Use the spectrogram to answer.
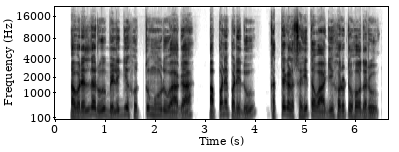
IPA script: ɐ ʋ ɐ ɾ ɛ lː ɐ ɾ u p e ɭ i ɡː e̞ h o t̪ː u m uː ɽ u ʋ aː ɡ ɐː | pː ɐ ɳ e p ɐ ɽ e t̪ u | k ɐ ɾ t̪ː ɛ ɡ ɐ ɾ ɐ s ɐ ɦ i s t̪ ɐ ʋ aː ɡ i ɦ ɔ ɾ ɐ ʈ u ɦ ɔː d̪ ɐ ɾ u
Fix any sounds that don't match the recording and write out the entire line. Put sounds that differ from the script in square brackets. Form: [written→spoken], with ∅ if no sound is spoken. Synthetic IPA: ɐ ʋ ɐ ɾ ɛ lː ɐ ɾ u [p→b] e ɭ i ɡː e̞ h o t̪ː u m uː ɽ u ʋ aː ɡ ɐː | pː ɐ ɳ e p ɐ ɽ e [t̪→d̪] u | k ɐ [ɾ→∅] t̪ː ɛ ɡ ɐ [ɾ→ɭ] ɐ s ɐ ɦ i [s→∅] t̪ ɐ ʋ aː ɡ i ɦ ɔ ɾ ɐ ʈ u ɦ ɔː d̪ ɐ ɾ u

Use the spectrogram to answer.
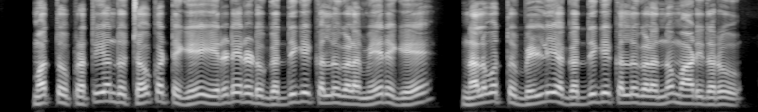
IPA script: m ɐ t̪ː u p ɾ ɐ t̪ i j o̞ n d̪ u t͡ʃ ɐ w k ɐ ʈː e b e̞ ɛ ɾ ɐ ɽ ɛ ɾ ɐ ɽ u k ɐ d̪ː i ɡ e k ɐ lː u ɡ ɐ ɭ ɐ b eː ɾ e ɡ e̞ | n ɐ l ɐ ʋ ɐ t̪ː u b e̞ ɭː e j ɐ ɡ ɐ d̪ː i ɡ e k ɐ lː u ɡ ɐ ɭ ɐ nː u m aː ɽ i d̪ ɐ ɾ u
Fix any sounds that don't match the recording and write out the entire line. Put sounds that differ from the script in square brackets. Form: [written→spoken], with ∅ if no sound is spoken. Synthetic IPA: m ɐ t̪ː u p ɾ ɐ t̪ i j o̞ n d̪ u t͡ʃ ɐ w k ɐ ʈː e [b→ɡ] e̞ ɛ ɾ ɐ ɽ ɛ ɾ ɐ ɽ u [k→ɡ] ɐ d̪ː i ɡ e k ɐ lː u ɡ ɐ ɭ ɐ [b→m] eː ɾ e ɡ e̞ | n ɐ l ɐ ʋ ɐ t̪ː u b e̞ ɭː [e→i] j ɐ ɡ ɐ d̪ː i ɡ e k ɐ lː u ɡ ɐ ɭ ɐ nː u m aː ɽ i d̪ ɐ ɾ u

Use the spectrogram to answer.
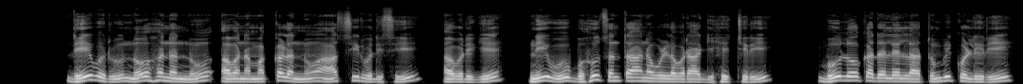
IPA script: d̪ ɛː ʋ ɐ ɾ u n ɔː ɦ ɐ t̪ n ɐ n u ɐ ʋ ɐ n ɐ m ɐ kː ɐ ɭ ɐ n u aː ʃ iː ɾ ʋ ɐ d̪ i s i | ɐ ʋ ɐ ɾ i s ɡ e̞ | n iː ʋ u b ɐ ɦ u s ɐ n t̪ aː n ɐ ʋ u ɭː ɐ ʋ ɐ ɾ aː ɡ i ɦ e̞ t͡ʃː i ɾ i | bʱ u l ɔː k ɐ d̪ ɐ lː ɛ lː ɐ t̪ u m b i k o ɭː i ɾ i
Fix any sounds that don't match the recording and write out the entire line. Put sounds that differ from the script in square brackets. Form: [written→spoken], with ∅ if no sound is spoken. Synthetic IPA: d̪ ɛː ʋ ɐ ɾ u n ɔː ɦ ɐ [t̪→∅] n ɐ [n→nː] u ɐ ʋ ɐ n ɐ m ɐ kː ɐ ɭ ɐ [n→nː] u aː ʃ iː ɾ ʋ ɐ d̪ i s i | ɐ ʋ ɐ ɾ i [s→∅] ɡ e̞ | n iː ʋ u b ɐ ɦ u s ɐ n t̪ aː n ɐ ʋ u ɭː ɐ ʋ ɐ ɾ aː ɡ i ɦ e̞ t͡ʃː i ɾ i | bʱ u l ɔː k ɐ d̪ ɐ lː ɛ lː ɐ t̪ u m b i k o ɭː i ɾ i

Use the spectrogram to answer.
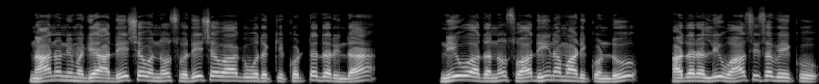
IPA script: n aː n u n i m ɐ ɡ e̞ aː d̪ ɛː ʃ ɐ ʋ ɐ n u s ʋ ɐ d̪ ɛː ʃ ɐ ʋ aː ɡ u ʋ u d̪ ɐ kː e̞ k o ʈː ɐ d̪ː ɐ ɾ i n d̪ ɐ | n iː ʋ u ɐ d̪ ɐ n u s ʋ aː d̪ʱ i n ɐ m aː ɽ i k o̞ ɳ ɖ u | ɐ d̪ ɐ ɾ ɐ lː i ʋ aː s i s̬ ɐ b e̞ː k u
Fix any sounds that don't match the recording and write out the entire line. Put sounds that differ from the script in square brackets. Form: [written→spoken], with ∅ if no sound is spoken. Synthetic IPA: n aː n u n i m ɐ ɡ e̞ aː d̪ ɛː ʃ ɐ ʋ ɐ [n→nː] u s ʋ ɐ d̪ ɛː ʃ ɐ ʋ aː ɡ u ʋ u d̪ ɐ kː e̞ k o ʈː ɐ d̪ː ɐ ɾ i n d̪ ɐ | n iː ʋ u ɐ d̪ ɐ [n→nː] u s ʋ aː d̪ʱ [i→iː] n ɐ m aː ɽ i k o̞ ɳ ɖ u | ɐ d̪ ɐ ɾ ɐ lː i ʋ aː s i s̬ ɐ b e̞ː k u

